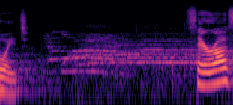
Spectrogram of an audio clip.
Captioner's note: attendees cheering and clapping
